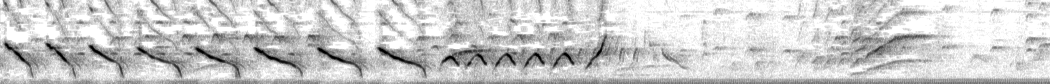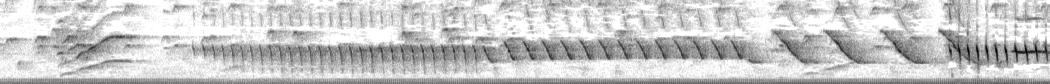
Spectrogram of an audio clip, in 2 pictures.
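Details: Training song of a canary: a run of rapid descending swept notes opens, followed by a quieter stretch, then steady rattling rolls and a bright trill near the end.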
